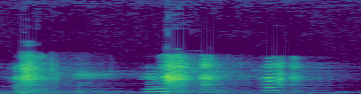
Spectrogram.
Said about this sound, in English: Gesundheit. You're not catching cold. Oh, no. It's the sun. It always does that to me. I always sneeze exactly twice, and then I'm all through.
